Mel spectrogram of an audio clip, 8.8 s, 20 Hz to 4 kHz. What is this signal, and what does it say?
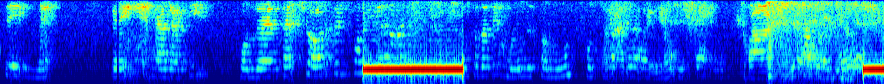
Ringback tone (Europe, 425 Hz), with speech.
